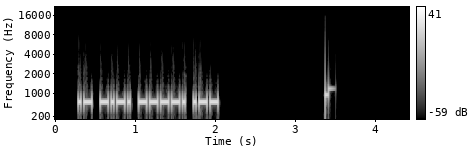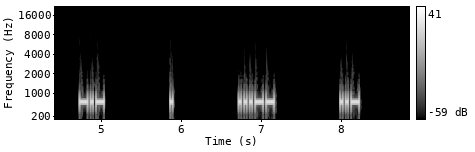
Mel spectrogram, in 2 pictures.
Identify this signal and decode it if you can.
Morse code, heard as a keyed tone, about 36 wpm, spaced as for 15 wpm, 700 Hz. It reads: AC9W KE3U
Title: USA Call Signs - 4 Characters - 8x Character Spacing - 35wpm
